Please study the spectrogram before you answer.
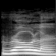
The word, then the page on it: roller: American English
